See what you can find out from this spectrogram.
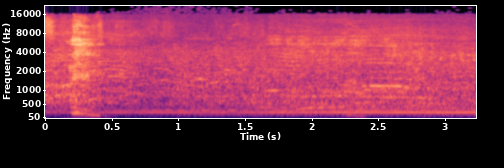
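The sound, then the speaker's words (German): Pedro's helicopter approaches as he returns, its engine a steady, droning roar over a constant low hum that slowly grows louder, with a brief whooshing sweep at the very start. “Der Hubschrauber! Pedro kommt zurück!”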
